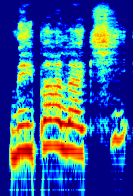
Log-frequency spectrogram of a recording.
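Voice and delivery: softly baffled, as if to oneself; stunned disbelief. Retold or imitated. Her stunned aside as he rants, hushed incredulity.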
